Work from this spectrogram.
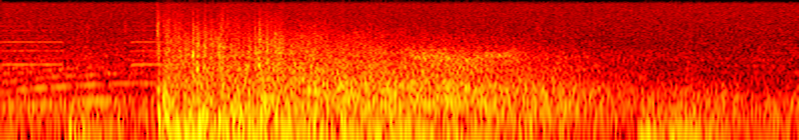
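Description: Naval gunfire in World of Warships: a sudden heavy boom after a quiet stretch, followed by a long rumbling roar that slowly decays and a smaller thump near the end, with no talking.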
